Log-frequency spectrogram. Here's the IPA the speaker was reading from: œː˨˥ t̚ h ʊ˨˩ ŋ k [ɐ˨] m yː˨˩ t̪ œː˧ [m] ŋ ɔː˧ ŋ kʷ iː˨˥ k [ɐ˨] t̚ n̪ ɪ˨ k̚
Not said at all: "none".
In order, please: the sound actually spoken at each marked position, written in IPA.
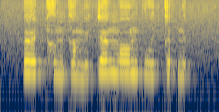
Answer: ɐ˨˩, none, ɐ˨

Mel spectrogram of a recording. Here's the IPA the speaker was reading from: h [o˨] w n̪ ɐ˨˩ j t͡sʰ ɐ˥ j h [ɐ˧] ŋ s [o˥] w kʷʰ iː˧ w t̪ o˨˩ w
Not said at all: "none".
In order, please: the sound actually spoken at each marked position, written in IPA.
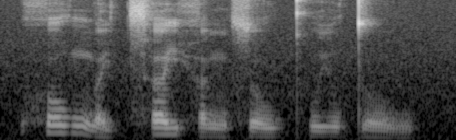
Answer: o˥, ɐ˨, o˨

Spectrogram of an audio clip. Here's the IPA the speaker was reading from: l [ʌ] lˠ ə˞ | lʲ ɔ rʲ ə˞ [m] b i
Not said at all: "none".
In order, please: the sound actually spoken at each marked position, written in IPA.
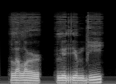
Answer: ʌ, m

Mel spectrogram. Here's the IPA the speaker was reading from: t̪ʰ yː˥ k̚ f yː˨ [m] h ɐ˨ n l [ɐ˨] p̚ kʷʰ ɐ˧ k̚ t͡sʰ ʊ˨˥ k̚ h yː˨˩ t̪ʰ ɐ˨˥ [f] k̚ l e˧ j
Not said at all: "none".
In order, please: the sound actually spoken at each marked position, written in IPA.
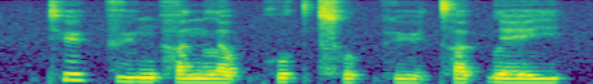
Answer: ŋ, ɐ˨, none

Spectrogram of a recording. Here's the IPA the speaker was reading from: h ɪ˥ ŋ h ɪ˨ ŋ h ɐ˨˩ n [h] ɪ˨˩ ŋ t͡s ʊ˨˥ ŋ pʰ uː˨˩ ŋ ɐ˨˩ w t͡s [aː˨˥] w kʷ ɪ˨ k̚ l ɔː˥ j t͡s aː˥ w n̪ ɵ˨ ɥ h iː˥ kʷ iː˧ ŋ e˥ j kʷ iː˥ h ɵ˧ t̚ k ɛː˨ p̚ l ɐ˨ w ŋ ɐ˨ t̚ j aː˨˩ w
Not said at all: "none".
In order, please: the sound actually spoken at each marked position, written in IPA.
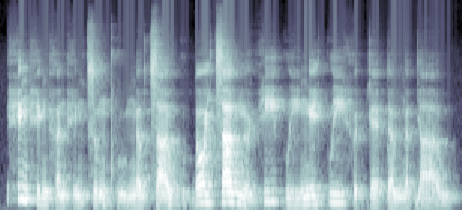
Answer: h, aː˨˥

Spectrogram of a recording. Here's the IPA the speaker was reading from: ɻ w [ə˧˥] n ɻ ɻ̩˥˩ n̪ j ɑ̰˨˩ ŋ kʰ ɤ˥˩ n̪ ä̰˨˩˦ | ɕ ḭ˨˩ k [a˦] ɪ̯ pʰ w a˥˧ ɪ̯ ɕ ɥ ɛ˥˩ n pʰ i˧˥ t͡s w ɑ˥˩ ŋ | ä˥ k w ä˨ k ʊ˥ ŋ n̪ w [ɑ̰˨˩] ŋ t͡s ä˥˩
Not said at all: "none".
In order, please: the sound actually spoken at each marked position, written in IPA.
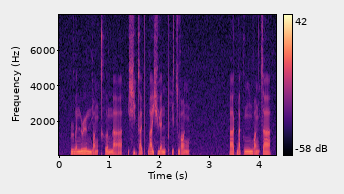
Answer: ə˧˥, a˦, ɑ̰˨˩

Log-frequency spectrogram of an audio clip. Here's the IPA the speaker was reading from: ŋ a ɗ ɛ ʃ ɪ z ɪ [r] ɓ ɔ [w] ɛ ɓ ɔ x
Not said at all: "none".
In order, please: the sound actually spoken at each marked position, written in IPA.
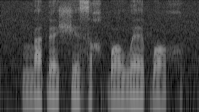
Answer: χ, w

